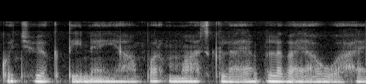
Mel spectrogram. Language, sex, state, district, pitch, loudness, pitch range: Hindi, male, Himachal Pradesh, Shimla, 130 Hz, -13 LUFS, 125-135 Hz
